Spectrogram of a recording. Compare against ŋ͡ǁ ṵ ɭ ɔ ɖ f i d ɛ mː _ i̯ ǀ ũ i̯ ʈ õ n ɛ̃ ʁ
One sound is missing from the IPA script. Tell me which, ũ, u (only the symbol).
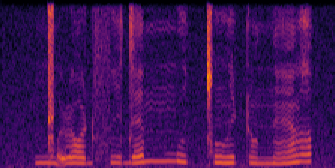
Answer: u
